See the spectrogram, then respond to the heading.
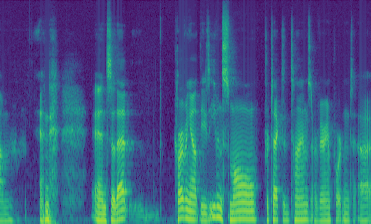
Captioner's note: chuckles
